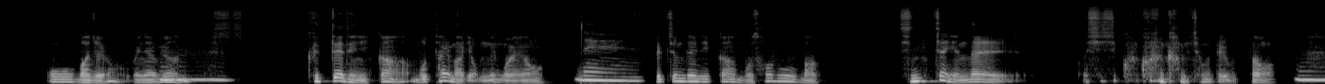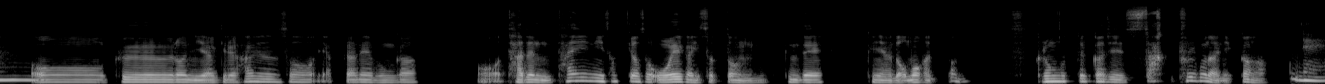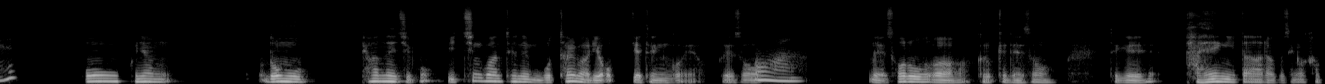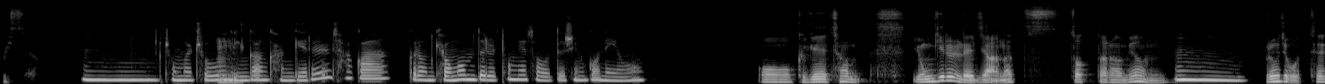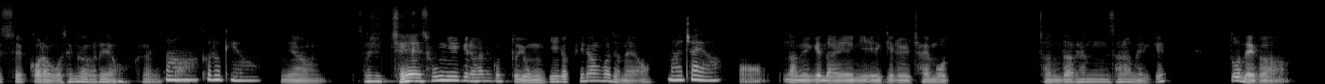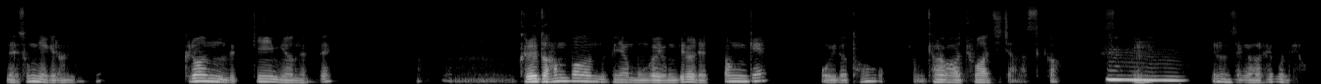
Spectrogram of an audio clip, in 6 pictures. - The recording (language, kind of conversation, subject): Korean, podcast, 사과할 때 어떤 말이 가장 효과적일까요?
- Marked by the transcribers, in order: laughing while speaking: "시시콜콜한 감정들부터"; other background noise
